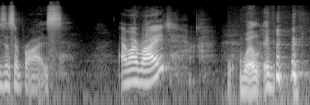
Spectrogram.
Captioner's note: laughing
